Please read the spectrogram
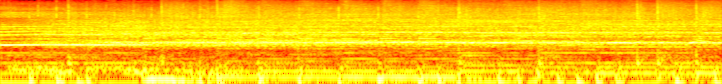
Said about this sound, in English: Are you ready? On the count of three men in this room, let them hear the wolf's cry. One, Hallelujah. Two. Somebody shout three. Yeah.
